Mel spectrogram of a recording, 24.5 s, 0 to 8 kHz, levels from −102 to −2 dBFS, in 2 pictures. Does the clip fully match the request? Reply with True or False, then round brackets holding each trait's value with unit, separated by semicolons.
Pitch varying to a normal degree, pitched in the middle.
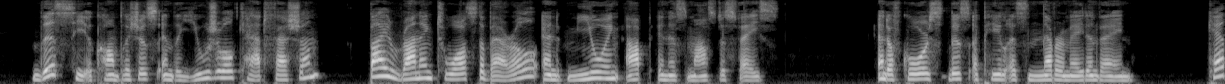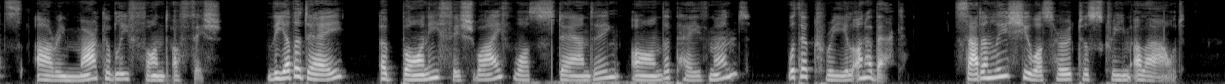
False (5.8 semitones; 175 Hz)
